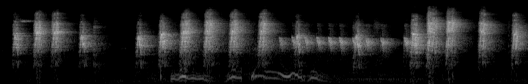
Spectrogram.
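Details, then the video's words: Vigorous grey-cheeked bulbul song used for training songbirds: raspy bursts, a short pause, then fast buzzy notes running into a quick trill, with a faint low warbling underneath. "Cak Jenggot Gacor"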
